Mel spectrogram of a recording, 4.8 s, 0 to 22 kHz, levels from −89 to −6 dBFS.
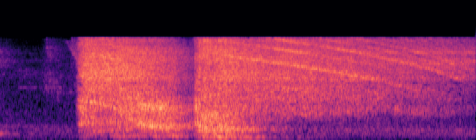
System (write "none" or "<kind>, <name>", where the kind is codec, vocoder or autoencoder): none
